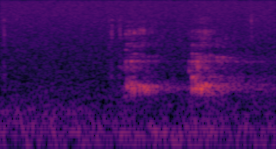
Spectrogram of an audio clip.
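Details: A fallow deer (Dama dama) gives two short, hoarse, nasal calls about half a second apart, mid-pitched with buzzy overtones, over a low background rumble.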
